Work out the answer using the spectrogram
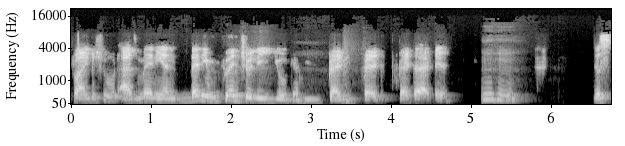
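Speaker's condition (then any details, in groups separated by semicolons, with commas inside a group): Stuttering; may block on some words, may repeat sounds; repeated sounds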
